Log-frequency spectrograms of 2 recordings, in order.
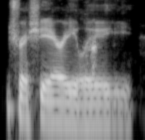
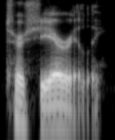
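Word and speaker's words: tertiarily: I would be like trishy airily involved with someone who possibly killed a bird that they try to go it's pronounced tertiary Lee I'm six glasses wine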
